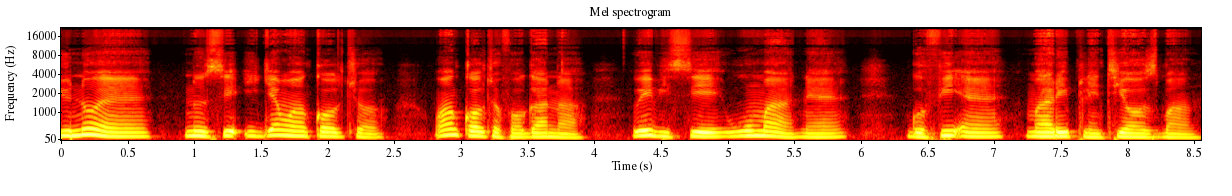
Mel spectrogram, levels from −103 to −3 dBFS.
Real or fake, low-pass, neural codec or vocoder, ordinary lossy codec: real; none; none; none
